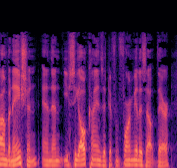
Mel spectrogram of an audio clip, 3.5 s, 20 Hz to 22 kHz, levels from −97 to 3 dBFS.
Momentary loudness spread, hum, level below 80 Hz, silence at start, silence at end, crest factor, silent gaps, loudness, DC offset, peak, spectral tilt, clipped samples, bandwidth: 7 LU; none; -44 dBFS; 0 s; 0.15 s; 16 dB; none; -25 LUFS; under 0.1%; -8 dBFS; -5.5 dB/octave; under 0.1%; 10.5 kHz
